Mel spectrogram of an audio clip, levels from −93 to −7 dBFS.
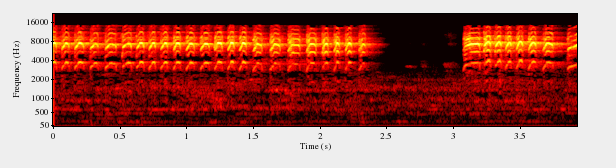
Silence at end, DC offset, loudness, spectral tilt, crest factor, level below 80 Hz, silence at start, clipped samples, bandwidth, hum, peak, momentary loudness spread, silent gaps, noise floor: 0 s; under 0.1%; -17 LUFS; 7 dB/octave; 16 dB; under -90 dBFS; 0 s; under 0.1%; 14.5 kHz; none; -6 dBFS; 7 LU; none; -65 dBFS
